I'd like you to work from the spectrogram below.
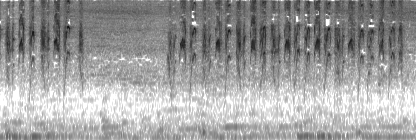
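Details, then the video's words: Crimson Sunbird (sogon), kept for its song, giving besetan and tembakan phrases. Bright, sharp, high chips come in quick rhythmic runs, roughly two to three per second, after a short pause. "SOGON ISTIMEWA ,BESETAN DAN TEMBAKANYA WOW BANGET"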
